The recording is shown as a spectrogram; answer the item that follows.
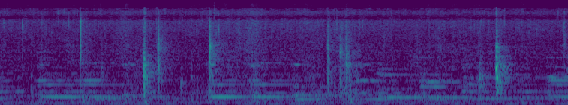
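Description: Onions frying in a pan until translucent, giving a steady, dense sizzle throughout with occasional sharper pops and spits, close and continuous with no voices.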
